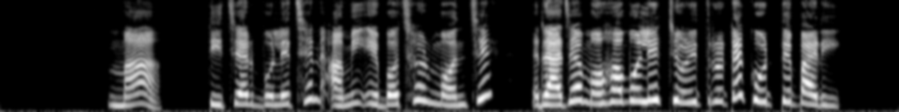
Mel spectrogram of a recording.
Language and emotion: Bengali, happy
